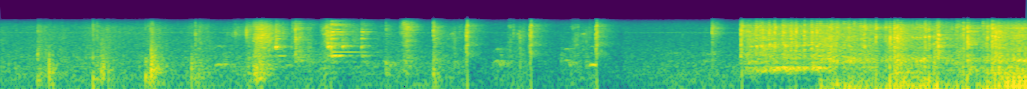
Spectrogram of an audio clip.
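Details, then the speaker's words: Harley-Davidson Evolution Sportster, carburetor problem: cold start on choke with irregular clicks and cranking, engine catches about nine seconds in, then rough busy cold idle; sounds much better than before. "Okay, so we'll go for a cold start. There should be some backfiring while it's cold. I'll use the choke and we'll see how we"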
